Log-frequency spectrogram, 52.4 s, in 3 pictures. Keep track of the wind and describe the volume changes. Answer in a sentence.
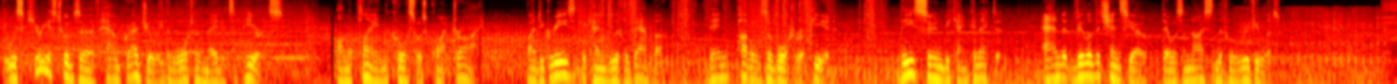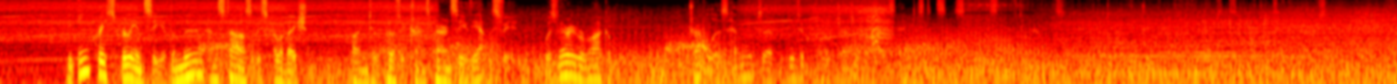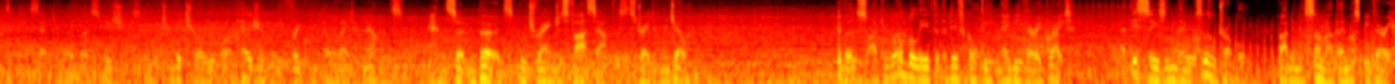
The loudness of the wind stays about the same.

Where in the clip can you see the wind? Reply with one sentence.
You can hear the wind from 18.8 to 52.3 s.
